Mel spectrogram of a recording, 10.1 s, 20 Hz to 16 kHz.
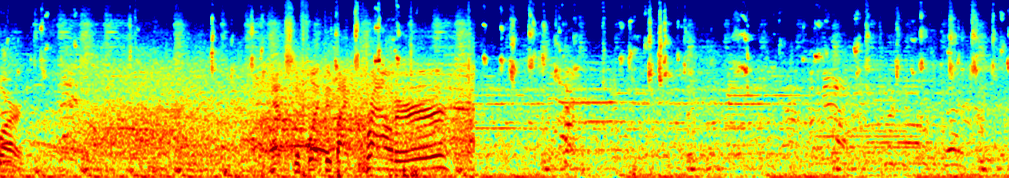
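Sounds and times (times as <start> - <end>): arena crowd noise: 0.0 - 10.0
sneakers squeaking: 0.2 - 10.0.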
